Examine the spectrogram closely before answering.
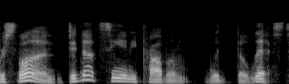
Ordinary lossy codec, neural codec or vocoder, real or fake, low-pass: AAC, 48 kbps; codec, 16 kHz, 8 kbps, FreqCodec, smaller model; fake; 7.2 kHz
